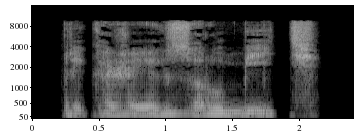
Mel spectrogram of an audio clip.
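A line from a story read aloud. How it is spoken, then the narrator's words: Quiet hiss. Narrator (Russian): тихо прошипел Субудай-Богатур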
